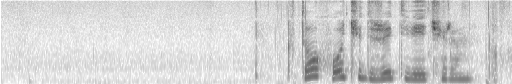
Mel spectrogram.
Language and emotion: Russian, neutral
